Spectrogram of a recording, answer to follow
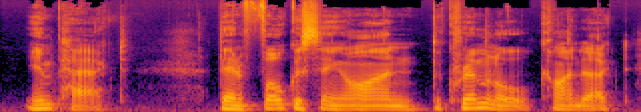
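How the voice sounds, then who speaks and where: A man's voice, a normal speaking voice, at a fairly slow pace with ordinary pitch variation, on a very clean recording with a silent background. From Atlantic Canada (PEI and Newfoundland). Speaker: crown prosecutor. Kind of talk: panel discussion.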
